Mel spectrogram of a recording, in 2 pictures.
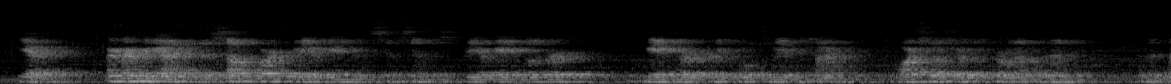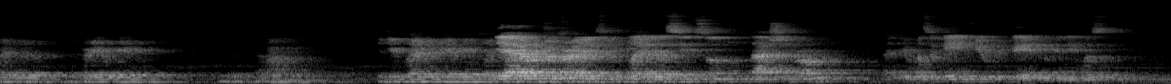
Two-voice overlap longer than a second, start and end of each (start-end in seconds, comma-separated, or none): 16.6-18.4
